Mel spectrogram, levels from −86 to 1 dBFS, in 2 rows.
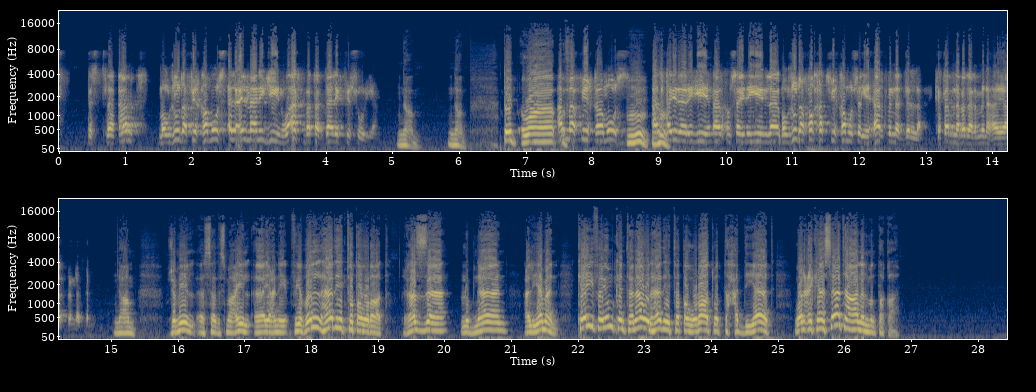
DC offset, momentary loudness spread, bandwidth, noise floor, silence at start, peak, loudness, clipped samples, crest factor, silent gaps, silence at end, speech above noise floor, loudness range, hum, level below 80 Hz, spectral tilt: under 0.1%; 12 LU; 16.5 kHz; -60 dBFS; 0 s; -10 dBFS; -20 LUFS; under 0.1%; 10 dB; none; 1.65 s; 40 dB; 5 LU; none; -52 dBFS; -4.5 dB/octave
